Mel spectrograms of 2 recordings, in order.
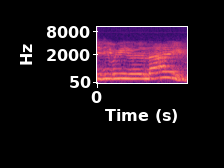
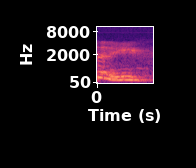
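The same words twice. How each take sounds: First: Said in the usual way. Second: "knife" said as "neef"; "knife" rhymed with "leaf"; mispronounced knife. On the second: Acted.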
